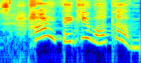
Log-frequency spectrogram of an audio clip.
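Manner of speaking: pushy, aggressive, very high customer-service voice. Showing the voice she uses at work, aggressive customer service voice. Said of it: "I have a really aggressive customer service voice".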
